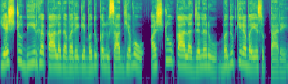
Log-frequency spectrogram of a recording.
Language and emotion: Kannada, neutral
